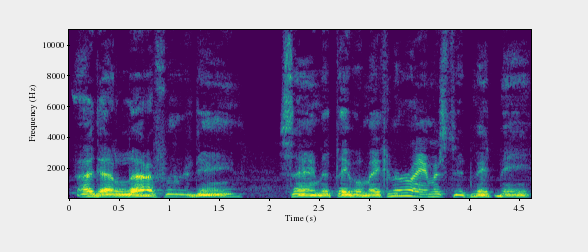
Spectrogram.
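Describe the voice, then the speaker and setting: Over noticeable background noise, a man with a Southern US accent talks at a moderate pace. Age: 80s+. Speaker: retired lawyer. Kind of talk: oral history interview. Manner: halting.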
